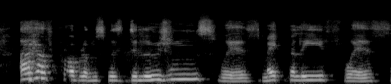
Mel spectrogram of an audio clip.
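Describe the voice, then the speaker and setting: A woman with a German accent speaks at a fairly slow pace in a somewhat breathy voice with a dark, mellow tone, medium pitch and very wide pitch swings. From Germany. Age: 60s. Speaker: spiritual author and teacher. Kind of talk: interview.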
